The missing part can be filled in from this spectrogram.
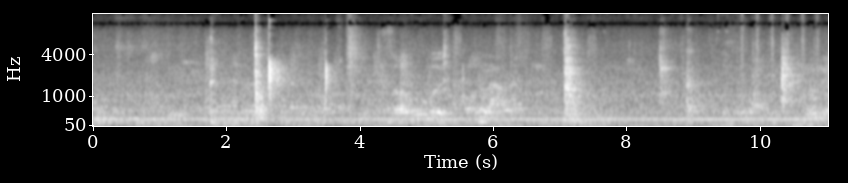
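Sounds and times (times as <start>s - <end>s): cue tip tapping ball: 2.4s - 3.7s.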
